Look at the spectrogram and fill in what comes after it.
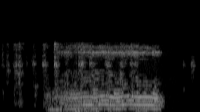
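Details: Snoring from Coman the dog: a few soft breathy puffs, then one sustained, nasal, buzzing drone holding a low steady pitch for over two seconds before fading into faint breathing.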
